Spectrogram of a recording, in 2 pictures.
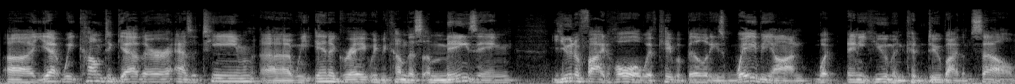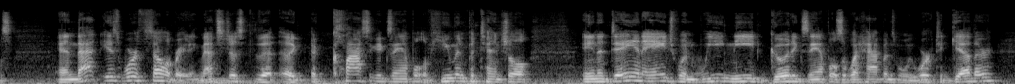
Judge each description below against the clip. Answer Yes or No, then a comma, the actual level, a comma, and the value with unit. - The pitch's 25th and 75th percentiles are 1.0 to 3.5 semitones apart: No, average, 5.0 semitones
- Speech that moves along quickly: No, average, 175 wpm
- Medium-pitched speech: No, low, 120 Hz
